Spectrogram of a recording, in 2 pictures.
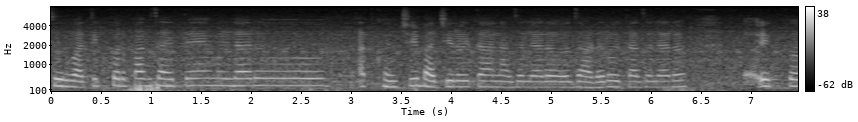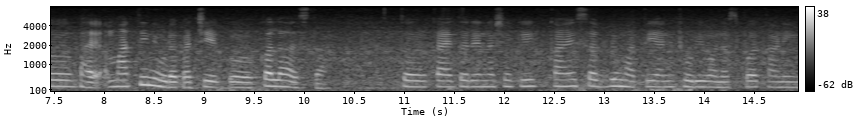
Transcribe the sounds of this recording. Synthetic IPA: suɾʋat̪ikːəɾpakd͡zajt̪ẽm̤əɳljaɾ | a̰t̪kʰənt͡ɕibʱad͡ʑiːɾojt̪anad͡zəljaɾd͡zaɽəɾɦojt̪jad͡zaljaɾ | ekbʱajmat̪iniʋɽəpat͡ɕiekːəlaəst̪a | t̪əɾkãjt̪əɾenəɕakikãjsəbəmat̪iːaɽ̃it̪ʰoɽiːʋənəspət̪aɽ̃i

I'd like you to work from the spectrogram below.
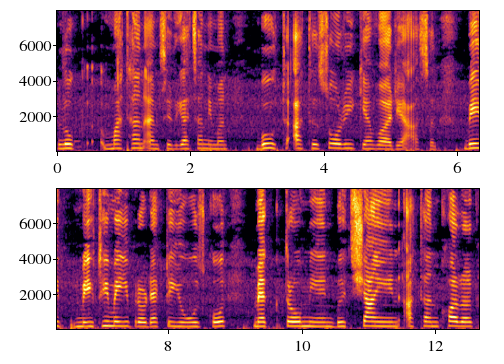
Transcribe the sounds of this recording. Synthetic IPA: lukmɐt̪ʰɐnʔa̰msid̪ɡɐt͡ʃʰɐnimɐn | but̪ʰɐt̪ʰɨsoːɾikãʋaːɾja̰ɐ̰sɨlbemit̪ʰimejipɾoːɖɐk̚ʈjuːzkomekt̪ɾoːminbɨt̪ʰʃainɐ̰t̪ʰɐnkʰɔɾɐl

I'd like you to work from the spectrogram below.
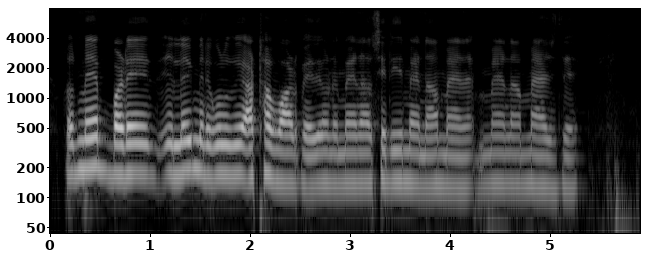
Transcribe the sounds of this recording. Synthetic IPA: pəɾmɛ̃ːbəɽeɪleːbiːmeːɾekoːlkeəʈʰːaːʋaːɖpɛːd̪eɦõːneːmɛ̃ːnaːsɪɾiːzmɛ̃ːnaːmːmɛ̃ːnaːmɛːd͡ʒd̪eː

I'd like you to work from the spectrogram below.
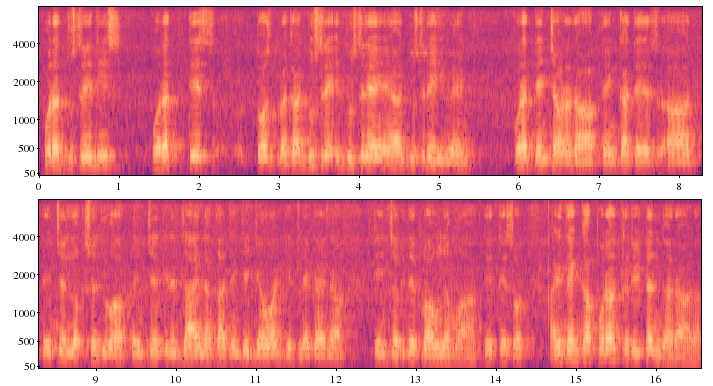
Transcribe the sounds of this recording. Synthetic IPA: fəɾət̪̚d̪usɾed̪iːs | pəɾət̪ːet͡st̪ot͡spɾəkaɾd̪usɾed̪usɾed̪usɾeiʋeɳʈ | pəɾət̪ːẽɲt͡ɕjakəɽad͡z̪aʋab̚t̪ɛ̃ŋkat̪e | t̪ẽɲt͡ɕeləkʂəd̪iʋab̚t̪ãɲt͡ɕekit̪ed͡zajnakat̪jãɲt͡ɕed͡ʑeʋaɳʈɡʱet̪lekajna | t̪ɛ̃ɲt͡səkit̪epɾɔbləmɦat̪et̪est̪ | a̰ɽ̃it̪ẽŋkapəɾət̪ɾiʈənɡʱəɾãːɭa̰

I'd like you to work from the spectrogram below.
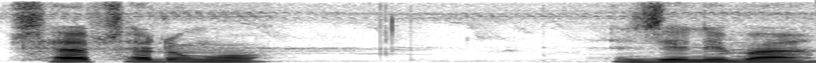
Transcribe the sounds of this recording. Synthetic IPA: sapsadɔŋɔ | zeneba

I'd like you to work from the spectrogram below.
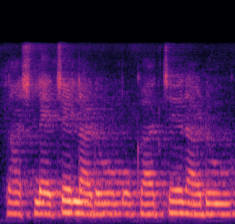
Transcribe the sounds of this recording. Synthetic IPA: naʃnet͡ʃelaɽumukat͡ʃeɾaɽu

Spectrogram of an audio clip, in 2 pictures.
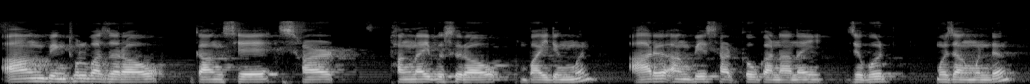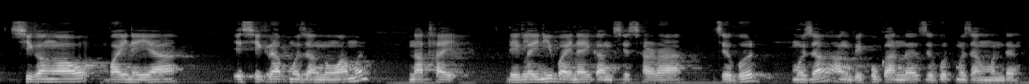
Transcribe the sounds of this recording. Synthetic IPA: aŋbeŋtʰɔlbazaɾaw | ɡaŋsesaɾt̚ | tʰːaŋnajbɯsɯɾawbajdɯŋmɯn | a̰ɾɯaŋbesaɾt̚kʰɯwɡananaj | zɯbɯt̚ | mɯzaŋmɯndɯŋ | siɡaŋawbajnaja | eseɡɾap̚mɯzaŋnɔŋamɯnː | atʰaj | deɡlajnibajnajɡaŋsesaɾazɯbɯt̚ | mɯzaŋaŋbekʰɯwɡanːɯzɯbɯt̚mɯzaŋmɯndɯŋ

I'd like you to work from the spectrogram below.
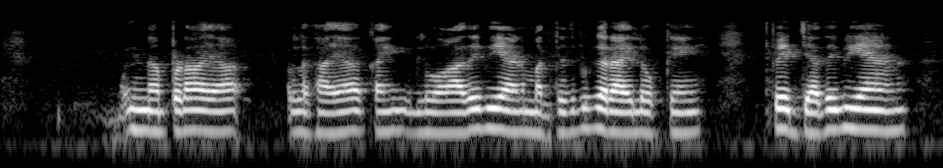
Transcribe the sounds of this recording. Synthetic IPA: ɪnːãːpəɽaːjaː | ləkʰaːjaːkaːĩːloːaːd̪eːbiːɛːɳməd̪əd̪biːɡəɾaːeːloːkẽː | peːd͡ʒaːd̪eːbiːɛːɳ

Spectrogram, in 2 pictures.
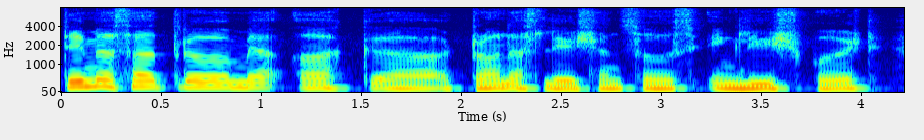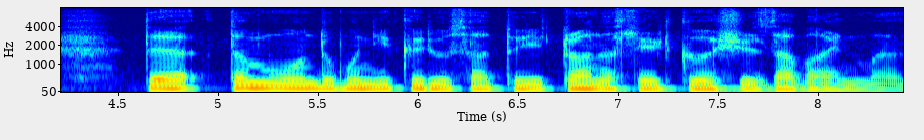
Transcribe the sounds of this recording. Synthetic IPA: t̪emesaːt̪ɾəmeɐkʈɾaːnɐsleːʃɐnsosiŋɡliːʃpəːʈʰ | t̪ɨt̪ɐmʋoːnd̪umunjikəɾjuːsaːt̪uiʈɾaːnɐsleːʈkəːʃizaːbaːinmɐ̰z

